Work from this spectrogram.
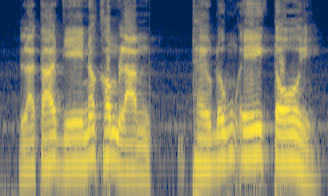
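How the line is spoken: Loud old man. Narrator (Vietnamese): Ông lão to tiếng

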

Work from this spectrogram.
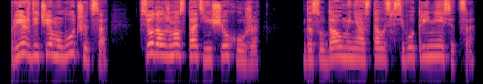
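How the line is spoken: Plain. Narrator (Russian): сказала Алекса

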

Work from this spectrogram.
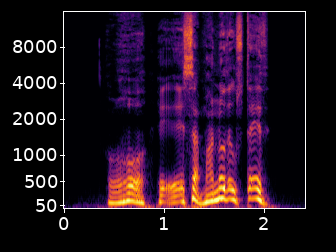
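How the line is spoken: Exclaimed. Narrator (Spanish): exclamó

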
